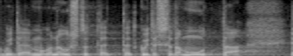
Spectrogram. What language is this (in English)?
Estonian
